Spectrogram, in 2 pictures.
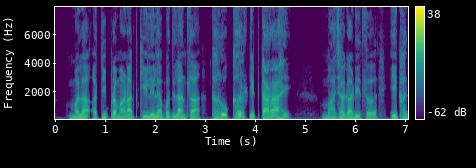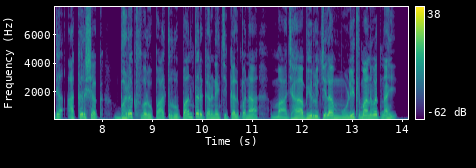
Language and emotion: Marathi, disgusted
